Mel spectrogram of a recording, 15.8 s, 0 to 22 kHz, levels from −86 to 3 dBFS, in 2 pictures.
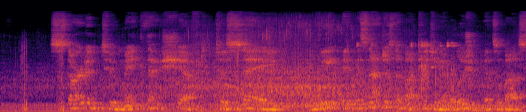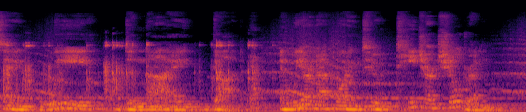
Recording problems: off-mic speech; far
room echo; noticeable; dies away in 0.7 s
household noises; loud; until 12 s; 8 dB below the speech
traffic noise; loud; throughout; 8 dB below the speech
electrical hum; faint; throughout; 50 Hz, 20 dB below the speech

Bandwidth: 14.5 kHz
